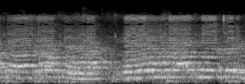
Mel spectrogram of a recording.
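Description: A high-pitched voice singing a Danda Nacha folk song into a microphone, the melody moving from note to note, with a short break in the line just after a second in.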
